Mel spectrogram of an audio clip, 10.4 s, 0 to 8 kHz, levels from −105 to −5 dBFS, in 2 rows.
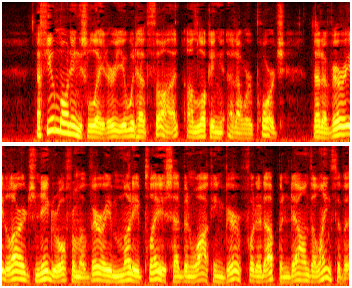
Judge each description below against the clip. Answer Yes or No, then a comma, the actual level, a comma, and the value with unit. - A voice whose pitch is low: Yes, low, 120 Hz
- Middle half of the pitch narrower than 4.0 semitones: No, average, 4.5 semitones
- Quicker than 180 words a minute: Yes, average, 200 wpm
